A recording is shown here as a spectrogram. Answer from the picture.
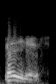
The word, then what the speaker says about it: Paytas: How do you say her last name again? – Paytas, P-A-Y-T-A-S.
